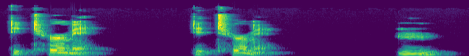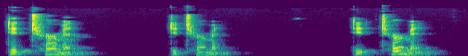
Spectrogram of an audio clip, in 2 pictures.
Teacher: Stress is on the third syllable.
